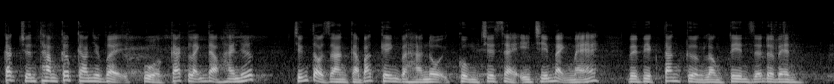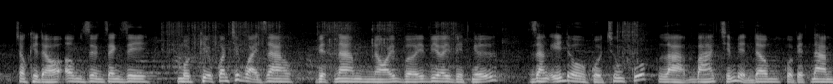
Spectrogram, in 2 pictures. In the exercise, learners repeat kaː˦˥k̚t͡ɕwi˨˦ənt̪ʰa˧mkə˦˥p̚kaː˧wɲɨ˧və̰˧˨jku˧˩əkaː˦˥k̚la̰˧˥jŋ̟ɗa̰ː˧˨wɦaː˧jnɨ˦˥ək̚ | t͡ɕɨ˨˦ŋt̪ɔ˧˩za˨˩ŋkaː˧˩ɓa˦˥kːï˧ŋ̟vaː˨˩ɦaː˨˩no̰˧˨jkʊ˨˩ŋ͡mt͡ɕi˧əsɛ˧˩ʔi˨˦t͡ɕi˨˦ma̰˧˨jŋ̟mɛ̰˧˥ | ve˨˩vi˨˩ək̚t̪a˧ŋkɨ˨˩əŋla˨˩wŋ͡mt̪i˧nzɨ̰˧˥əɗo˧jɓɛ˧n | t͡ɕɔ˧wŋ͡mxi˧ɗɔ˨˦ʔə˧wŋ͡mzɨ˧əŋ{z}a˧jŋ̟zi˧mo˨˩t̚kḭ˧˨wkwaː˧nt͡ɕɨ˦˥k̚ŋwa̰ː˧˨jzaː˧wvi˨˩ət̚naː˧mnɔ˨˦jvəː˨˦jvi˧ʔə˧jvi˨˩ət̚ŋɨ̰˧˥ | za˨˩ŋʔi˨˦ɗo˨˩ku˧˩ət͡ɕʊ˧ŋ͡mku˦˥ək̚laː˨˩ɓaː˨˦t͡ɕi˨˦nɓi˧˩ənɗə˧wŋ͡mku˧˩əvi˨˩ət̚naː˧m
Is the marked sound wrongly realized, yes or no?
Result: no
